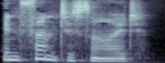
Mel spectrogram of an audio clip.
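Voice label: "infanticide", British English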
